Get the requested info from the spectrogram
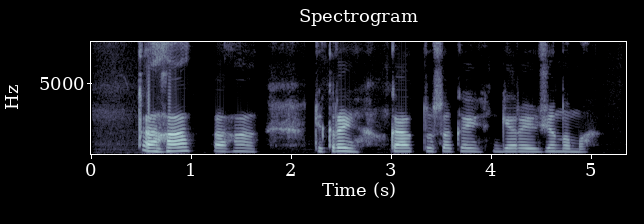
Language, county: Lithuanian, Tauragė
